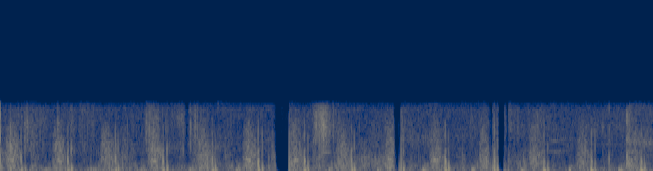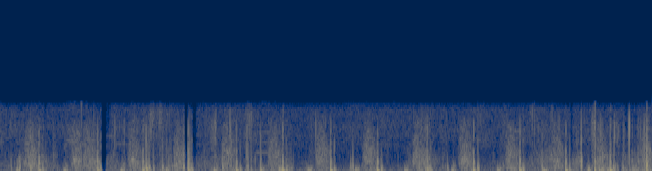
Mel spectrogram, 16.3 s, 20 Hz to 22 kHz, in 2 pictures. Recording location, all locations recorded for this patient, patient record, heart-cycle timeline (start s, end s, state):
aortic valve (AV)
aortic valve (AV)+mitral valve (MV)
#Age: Child
#Sex: Male
#Height: 79.0 cm
#Weight: 9.5 kg
#Pregnancy status: False
#Murmur: Present
#Murmur locations: aortic valve (AV)+mitral valve (MV)
#Most audible location: aortic valve (AV)
#Systolic murmur timing: Mid-systolic
#Systolic murmur shape: Diamond
#Systolic murmur grading: I/VI
#Systolic murmur pitch: Medium
#Systolic murmur quality: Harsh
#Diastolic murmur timing: nan
#Diastolic murmur shape: nan
#Diastolic murmur grading: nan
#Diastolic murmur pitch: nan
#Diastolic murmur quality: nan
#Outcome: Abnormal
#Campaign: 2015 screening campaign
0.00	4.09	unannotated
4.09	4.20	S1
4.20	4.38	systole
4.38	4.52	S2
4.52	4.72	diastole
4.72	4.80	S1
4.80	5.00	systole
5.00	5.10	S2
5.10	5.28	diastole
5.28	5.38	S1
5.38	5.54	systole
5.54	5.68	S2
5.68	5.90	diastole
5.90	6.00	S1
6.00	6.16	systole
6.16	6.28	S2
6.28	6.52	diastole
6.52	6.62	S1
6.62	6.76	systole
6.76	6.90	S2
6.90	7.12	diastole
7.12	7.22	S1
7.22	7.38	systole
7.38	7.52	S2
7.52	7.74	diastole
7.74	7.86	S1
7.86	8.00	systole
8.00	8.14	S2
8.14	8.38	diastole
8.38	8.48	S1
8.48	8.64	systole
8.64	8.78	S2
8.78	8.94	diastole
8.94	9.08	S1
9.08	9.35	systole
9.35	9.47	S2
9.47	9.66	diastole
9.66	9.76	S1
9.76	9.94	systole
9.94	10.08	S2
10.08	10.24	diastole
10.24	10.36	S1
10.36	10.51	systole
10.51	10.64	S2
10.64	10.81	diastole
10.81	10.94	S1
10.94	11.10	systole
11.10	11.24	S2
11.24	11.40	diastole
11.40	11.54	S1
11.54	11.68	systole
11.68	11.82	S2
11.82	11.99	diastole
11.99	12.12	S1
12.12	12.28	systole
12.28	12.42	S2
12.42	12.58	diastole
12.58	12.70	S1
12.70	12.85	systole
12.85	13.00	S2
13.00	13.21	diastole
13.21	13.34	S1
13.34	13.48	systole
13.48	13.62	S2
13.62	13.78	diastole
13.78	13.90	S1
13.90	14.06	systole
14.06	14.20	S2
14.20	14.35	diastole
14.35	14.48	S1
14.48	14.64	systole
14.64	14.78	S2
14.78	14.93	diastole
14.93	15.08	S1
15.08	15.22	systole
15.22	15.38	S2
15.38	16.32	unannotated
